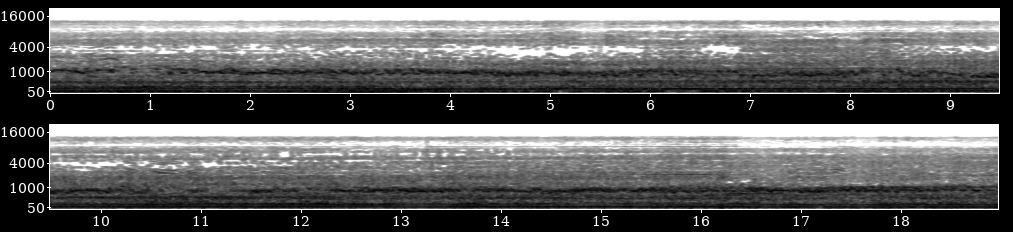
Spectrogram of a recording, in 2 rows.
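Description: Two diesel tractors, one a Farmtrac 60, run at full throttle pulling against each other in a tug of war, their engines straining under heavy load in a steady, unbroken drone.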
